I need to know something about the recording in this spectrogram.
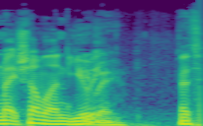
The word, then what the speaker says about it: Yue: But I will say, Princess, how do you pronounce this? Yue. I'm going to be M. Night Shyamalan. Yue.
